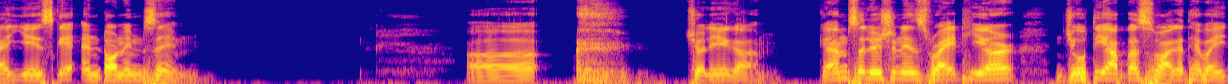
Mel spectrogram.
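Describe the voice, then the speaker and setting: A man's voice: a little high, a bit bright, smooth, no echo. A man teaching English vocabulary on a live online class, greeting viewers by name and asking and answering his own questions.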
